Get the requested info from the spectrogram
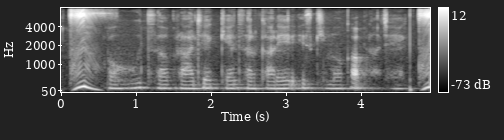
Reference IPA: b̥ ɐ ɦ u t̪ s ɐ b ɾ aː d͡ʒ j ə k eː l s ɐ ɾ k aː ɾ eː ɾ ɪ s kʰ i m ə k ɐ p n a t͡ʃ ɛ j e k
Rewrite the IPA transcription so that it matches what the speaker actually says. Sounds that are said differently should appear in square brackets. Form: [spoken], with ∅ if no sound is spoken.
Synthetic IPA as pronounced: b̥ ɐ ɦ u t̪ s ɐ b ɾ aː d͡ʒ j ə k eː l s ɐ ɾ k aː ɾ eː ɾ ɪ s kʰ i m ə k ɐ p n a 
